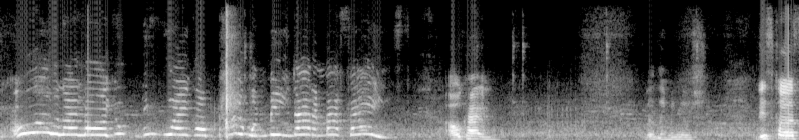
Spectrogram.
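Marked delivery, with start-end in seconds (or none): 0.0-4.5 high, squealing mock outrage, slowing at the end; squealing high exclamation. Telling the Lord off, in a high squealing mock outrage. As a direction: squeal it up high like a scandalized church lady.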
